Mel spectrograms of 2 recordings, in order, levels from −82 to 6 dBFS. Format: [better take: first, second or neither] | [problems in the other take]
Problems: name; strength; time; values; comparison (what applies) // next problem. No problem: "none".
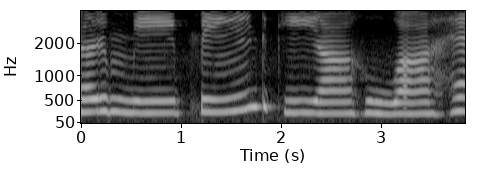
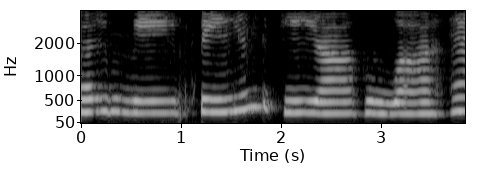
first | noise reduction (neural mask model DeepFilterNet 3)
